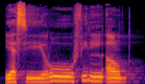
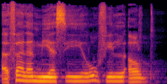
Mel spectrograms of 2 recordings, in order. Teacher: لاحظ كيف مدت الواو حركتين · Shown in: first take · يسيروا في الأرض، ومن الخطأ أن تقول أفلم يسيروا في الأرض. · Term: المد الطبيعي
